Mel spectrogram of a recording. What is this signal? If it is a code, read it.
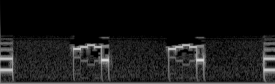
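Five-tone selective call (ZVEI), heard as quick runs of five tones, tones of about 70 ms. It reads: 89092 89092
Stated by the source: ZVEI five-tone selective call received on an SDR.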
